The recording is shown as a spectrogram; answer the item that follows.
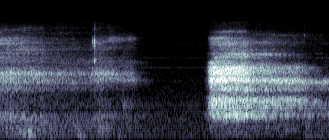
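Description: Deep breathing during a guided breathing moment: two long, airy, rushing breaths separated by a brief silence, the second one louder and fuller.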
